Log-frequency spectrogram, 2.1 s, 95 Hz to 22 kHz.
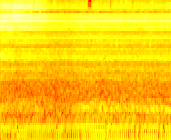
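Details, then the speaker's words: Nissan R33 sedan mid turbo conversion, 1000 cc injectors, external wastegate, fuel lines swapped, not fully plumbed, exhaust on: very smoky first start with a heavy, lumpy low rumble that wavers and surges; runs poorly with air flow meter unplugged. "but it doesn't run very well one because the afm isn't plugged in"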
